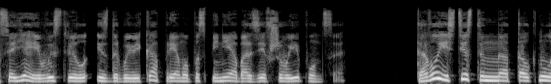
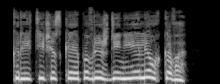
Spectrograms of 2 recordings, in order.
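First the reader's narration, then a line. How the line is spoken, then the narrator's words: Electronic voice exclaiming. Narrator (Russian): воскликнула электронная помощница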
